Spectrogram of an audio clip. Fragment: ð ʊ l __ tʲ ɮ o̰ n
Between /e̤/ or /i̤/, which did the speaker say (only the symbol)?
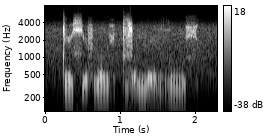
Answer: e̤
